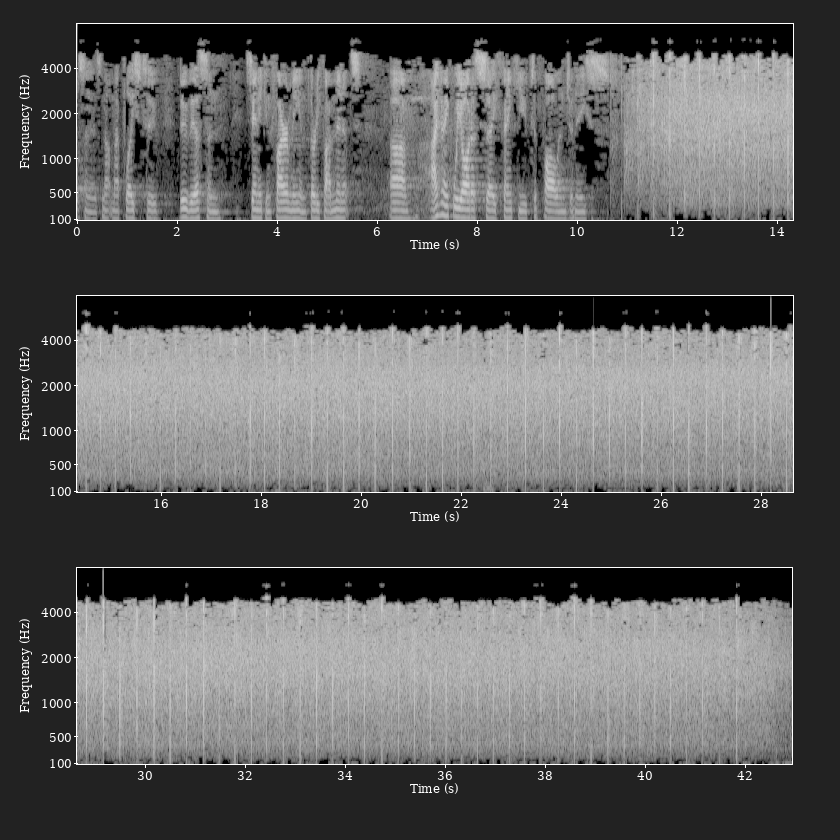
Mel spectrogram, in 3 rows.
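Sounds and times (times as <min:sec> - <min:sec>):
speech: 0:00.0 - 0:10.8
audience clapping: 0:10.7 - 0:42.9.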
